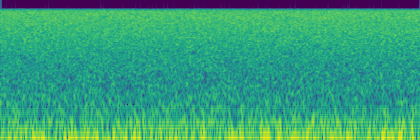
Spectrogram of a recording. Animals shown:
forest ambience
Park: Acadia National Park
